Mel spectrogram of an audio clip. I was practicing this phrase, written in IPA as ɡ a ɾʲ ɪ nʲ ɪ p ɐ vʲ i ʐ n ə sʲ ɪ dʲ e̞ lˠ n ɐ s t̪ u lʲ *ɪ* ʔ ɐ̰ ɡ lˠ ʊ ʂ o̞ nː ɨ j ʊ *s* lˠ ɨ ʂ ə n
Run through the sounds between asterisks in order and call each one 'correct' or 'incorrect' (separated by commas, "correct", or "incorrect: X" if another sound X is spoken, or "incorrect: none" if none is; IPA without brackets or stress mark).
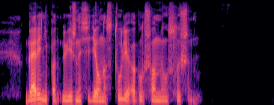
correct, correct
